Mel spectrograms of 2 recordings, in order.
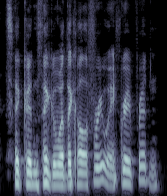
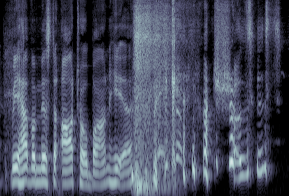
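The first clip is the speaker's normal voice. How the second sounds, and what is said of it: Put-on German accent. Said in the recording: “that accent for Great Britain ... German or something”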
